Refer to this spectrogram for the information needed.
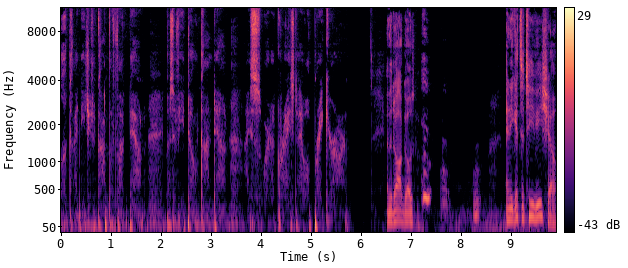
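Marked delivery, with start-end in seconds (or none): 0.0-5.8 soft, voiceless, threatening whisper. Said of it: "That's what he's whispering".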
